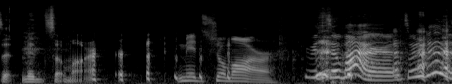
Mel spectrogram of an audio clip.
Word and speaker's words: Midsommar: Appreciate that we all continue to pronounce it Midsommar.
